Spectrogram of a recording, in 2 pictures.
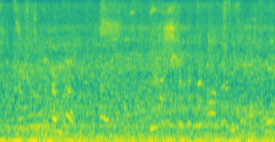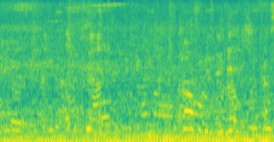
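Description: Busy city-street ambience: a steady low traffic rumble with scattered voices of people passing nearby.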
